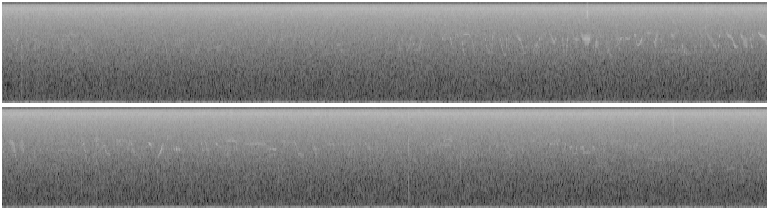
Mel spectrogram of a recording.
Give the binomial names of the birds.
Alauda arvensis, Chlorodrepanis virens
